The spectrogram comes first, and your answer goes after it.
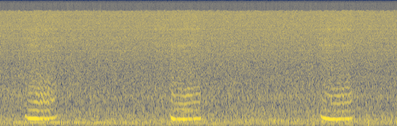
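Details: Sleeping domestic cat, described as unfriendly toward people, snoring with soft 'poo-poo' breaths: three short tonal, slightly falling hums with faint overtones, spaced about three seconds apart, over a quiet indoor hiss.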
